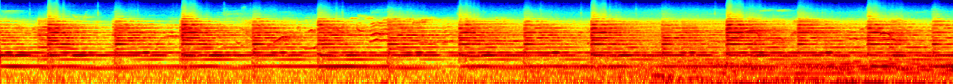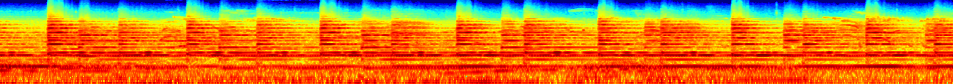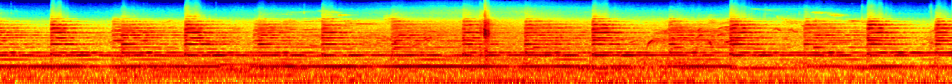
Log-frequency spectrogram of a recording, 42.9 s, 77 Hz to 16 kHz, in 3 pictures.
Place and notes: Stoppenberg, Essen, Deutschland - essen, stooenberg, st. nikolaus church, bells
An der St, Nikolaus Kirche. Die 12 Uhr Stundenglocke und anschließend das lange 12 Uhr Geläut gepaart mit den Glocken der unweiten Thomaskirche. Gegen Ende Anfahrt und Parken eines getunten Pkw's.
At the St. Nikolaus Church. The sound of the 12 0 clock hour bell plus the bells of the nearby Thomas church. At the end he sound of a tuned car driving close and parking.
Projekt - Stadtklang//: Hörorte - topographic field recordings and social ambiences
Essen, Germany, 29 April 2014, 12:00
